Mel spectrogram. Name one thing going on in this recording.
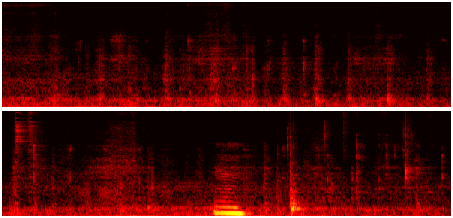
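A man chews food noisily close to a microphone.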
